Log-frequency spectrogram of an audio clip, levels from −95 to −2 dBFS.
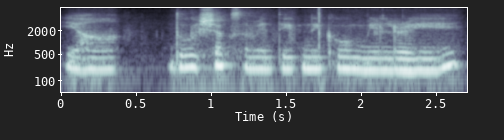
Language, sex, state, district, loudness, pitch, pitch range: Hindi, female, Arunachal Pradesh, Papum Pare, -15 LUFS, 210 Hz, 200-230 Hz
